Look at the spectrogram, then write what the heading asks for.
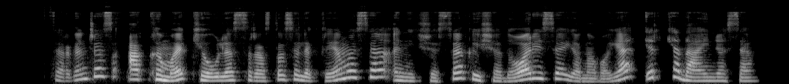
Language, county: Lithuanian, Klaipėda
